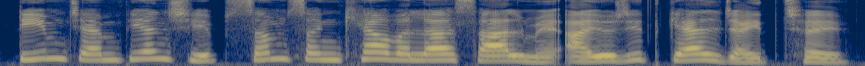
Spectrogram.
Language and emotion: Maithili, neutral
